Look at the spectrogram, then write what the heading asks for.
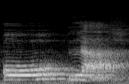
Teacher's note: stress would fall on the next to last syllable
